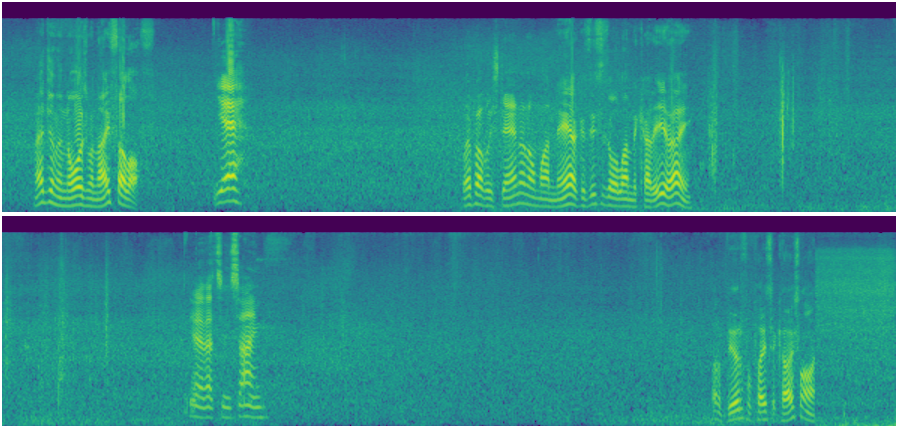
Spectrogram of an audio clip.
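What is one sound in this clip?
A man talks calmly in short bursts close by.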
